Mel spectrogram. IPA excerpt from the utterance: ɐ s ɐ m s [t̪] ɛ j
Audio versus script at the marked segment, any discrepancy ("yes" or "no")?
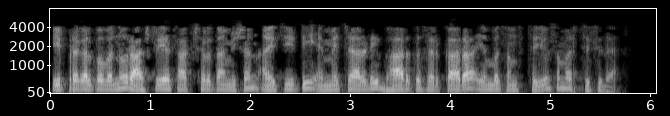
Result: yes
